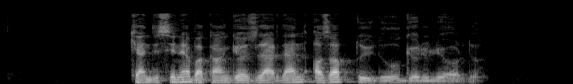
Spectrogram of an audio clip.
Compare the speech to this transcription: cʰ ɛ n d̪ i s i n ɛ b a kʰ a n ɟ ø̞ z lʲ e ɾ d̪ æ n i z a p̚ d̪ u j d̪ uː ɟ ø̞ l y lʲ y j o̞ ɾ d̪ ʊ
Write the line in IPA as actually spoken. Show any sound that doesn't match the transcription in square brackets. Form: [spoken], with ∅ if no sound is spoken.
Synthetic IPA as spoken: cʰ ɛ n d̪ i s i n ɛ b a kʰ a n ɟ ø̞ z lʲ [æ] ɾ d̪ æ n [a] z a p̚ d̪ u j d̪ uː ɟ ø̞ [ɾ] y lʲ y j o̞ ɾ d̪ ʊ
